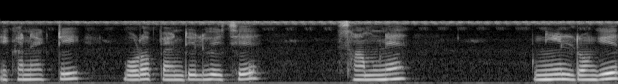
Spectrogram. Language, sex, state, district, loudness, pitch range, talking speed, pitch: Bengali, female, West Bengal, Paschim Medinipur, -18 LUFS, 215-245 Hz, 80 wpm, 225 Hz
